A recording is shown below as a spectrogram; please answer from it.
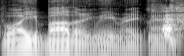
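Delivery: low, irritated, annoyed, put-out brush-off tone. Retelling how Pereira answered about a missed flag: imitating annoyed Pereira. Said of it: "But he said it like".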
